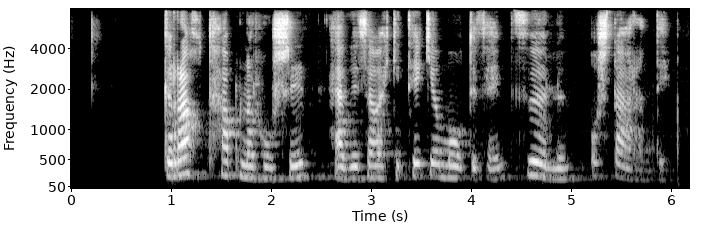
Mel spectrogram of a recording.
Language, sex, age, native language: Icelandic, female, 50-59, Icelandic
